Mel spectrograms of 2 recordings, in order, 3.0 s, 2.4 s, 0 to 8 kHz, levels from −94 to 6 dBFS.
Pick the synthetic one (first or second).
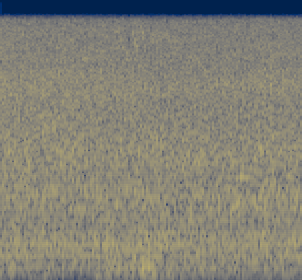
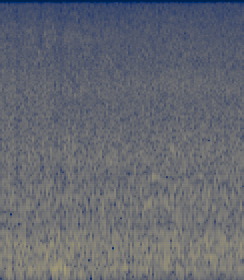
second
